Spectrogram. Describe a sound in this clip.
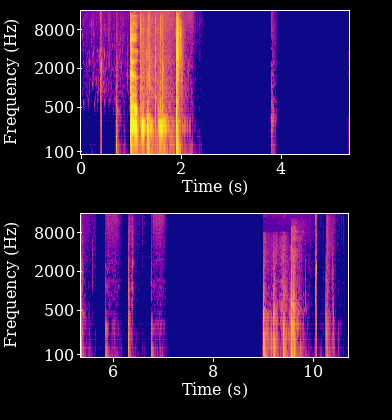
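A stone block is chipped and breaks with knocks.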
